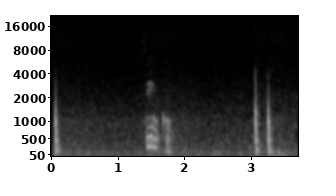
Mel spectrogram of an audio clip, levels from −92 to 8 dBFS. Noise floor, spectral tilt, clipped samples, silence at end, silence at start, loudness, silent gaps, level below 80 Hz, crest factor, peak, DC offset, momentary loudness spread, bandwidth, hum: -58 dBFS; -9 dB/octave; under 0.1%; 0.25 s; 0.05 s; -30 LUFS; none; -58 dBFS; 26 dB; -6 dBFS; under 0.1%; 17 LU; 14.5 kHz; none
